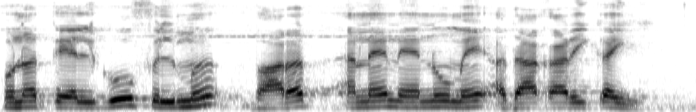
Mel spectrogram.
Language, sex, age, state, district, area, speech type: Sindhi, male, 30-45, Maharashtra, Thane, rural, read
